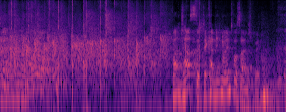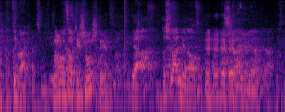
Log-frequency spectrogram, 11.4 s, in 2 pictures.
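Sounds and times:
laughter: 0.0 - 1.5, 5.2 - 6.4, 9.0 - 11.4
audience applause: 0.0 - 4.2
speech: 3.4 - 11.4.

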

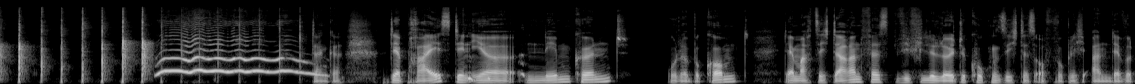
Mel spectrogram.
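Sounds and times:
applause: 0.0 - 3.3
speech: 3.1 - 11.3.

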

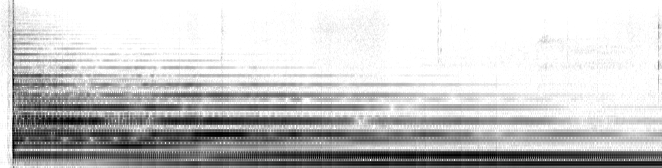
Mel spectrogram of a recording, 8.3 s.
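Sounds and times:
newly cast bell ringing with long resonance: 0.0 - 8.2.

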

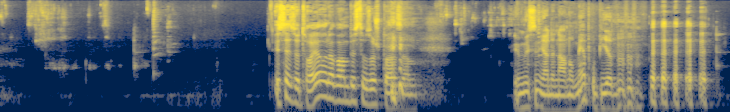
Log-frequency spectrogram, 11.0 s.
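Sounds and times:
liquid pouring from a barrel tap into a glass: 0.0 - 2.7, 6.4 - 8.7
drips and gurgles: 0.0 - 2.8, 6.4 - 8.5
speech: 4.1 - 6.6, 7.7 - 10.8
laughter: 5.8 - 6.3, 9.2 - 10.8.

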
